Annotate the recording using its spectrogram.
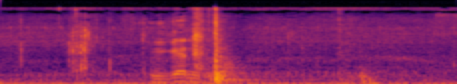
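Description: A vehicle's rear door latch clicks open.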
